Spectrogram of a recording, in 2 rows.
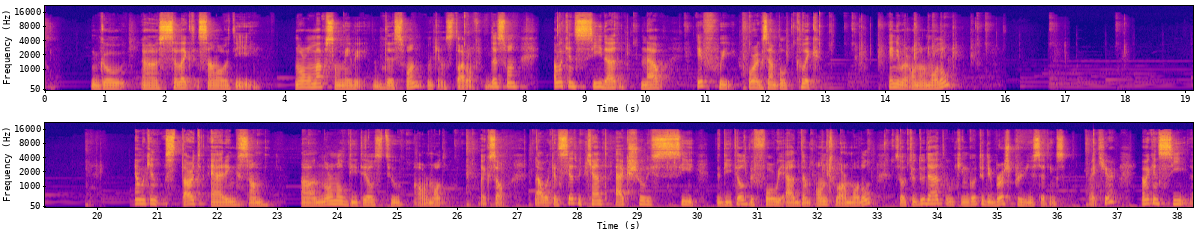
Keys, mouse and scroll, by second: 5.0 click, 8.6 ctrl+right click, 9.9 ctrl+right click, 11.7 click, 12.5 alt+right click, 12.9 alt+click, 13.4 alt+right click, 13.8 ctrl+z, 14.4 ctrl+z, 14.8 ctrl+z, 15.6 alt+right click, 16.0 alt+middle click, 16.3 alt+click, 16.7 alt+right click, 17.7 alt+right click, 18.9 KP_5, 23.8-24.2 scroll down 1, 24.3-24.6 scroll down 2, 26.2 click, 28.1 ctrl+z, 29.6 click, 31.0 alt+click, 31.8 alt+click, 32.1 ctrl+z, 32.4 alt+click, 33.2 alt+right click, 36.5 click.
